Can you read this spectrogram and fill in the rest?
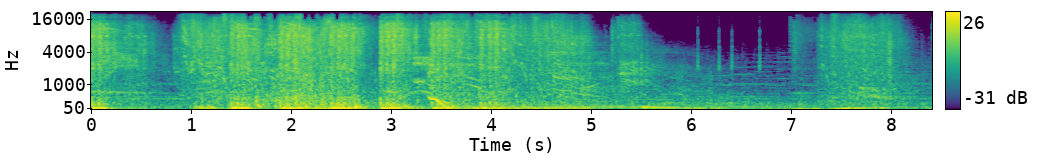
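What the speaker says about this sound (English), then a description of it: "Firing an impact gun!" Dense, noisy bursts of weapon fire and mechanical clatter as an impact gun fires in the Mass Effect 2 video game, loud and continuous with booming low rumble beneath.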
